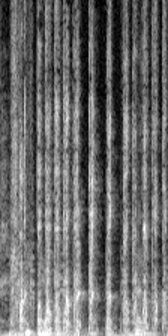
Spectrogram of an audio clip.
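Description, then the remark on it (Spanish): Long fingernails rapidly tap and clatter on a phone while typing, in a dense, scratchy flurry of clicks with one brief pause midway, as if hammering on the phone. No voices. “Escucha como si estuvieran martillando su teléfono, Cerote.”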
